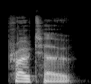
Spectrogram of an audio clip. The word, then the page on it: proto: British English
